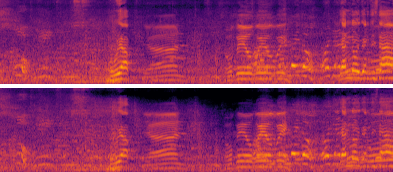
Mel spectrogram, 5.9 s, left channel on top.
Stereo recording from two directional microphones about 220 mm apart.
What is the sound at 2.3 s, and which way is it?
Speech, 5° left (ahead or behind).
